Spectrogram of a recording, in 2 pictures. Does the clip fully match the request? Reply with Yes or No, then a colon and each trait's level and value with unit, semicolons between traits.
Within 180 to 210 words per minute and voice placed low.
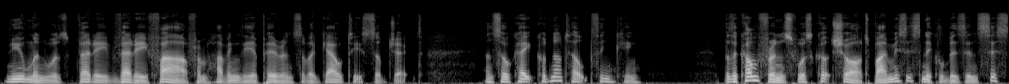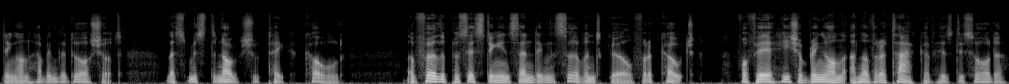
Yes: average, 185 wpm; low, 100 Hz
